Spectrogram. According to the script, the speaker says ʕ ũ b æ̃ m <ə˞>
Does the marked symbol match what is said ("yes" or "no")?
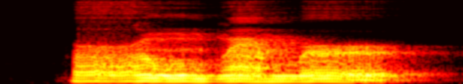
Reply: yes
